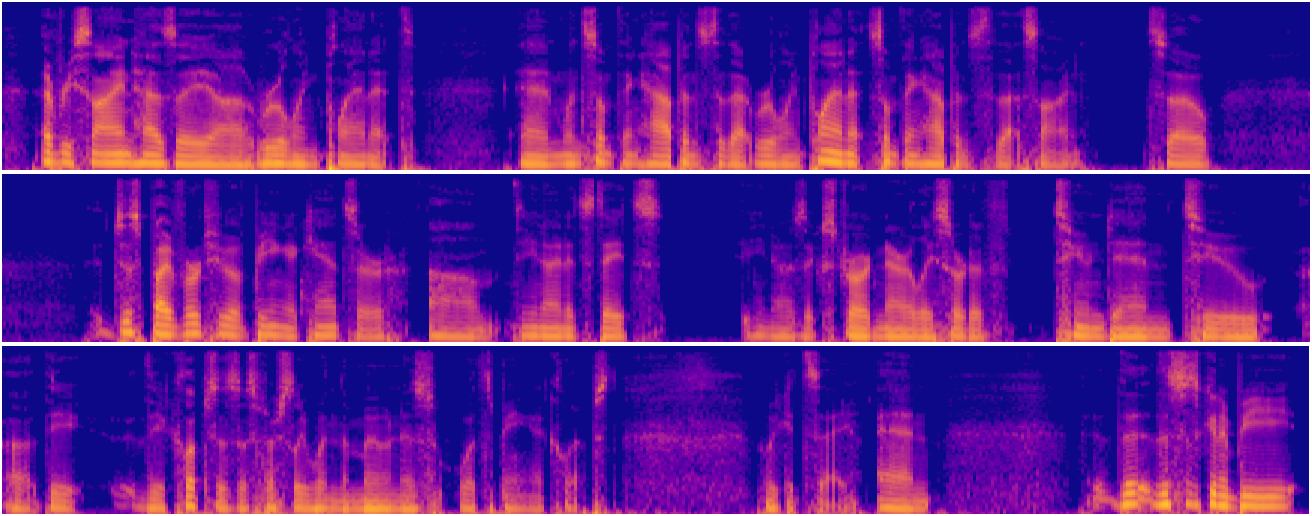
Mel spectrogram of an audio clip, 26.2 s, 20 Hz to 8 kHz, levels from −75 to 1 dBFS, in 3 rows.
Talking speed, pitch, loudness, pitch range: 145 wpm, 95 Hz, -23 LUFS, 90-105 Hz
